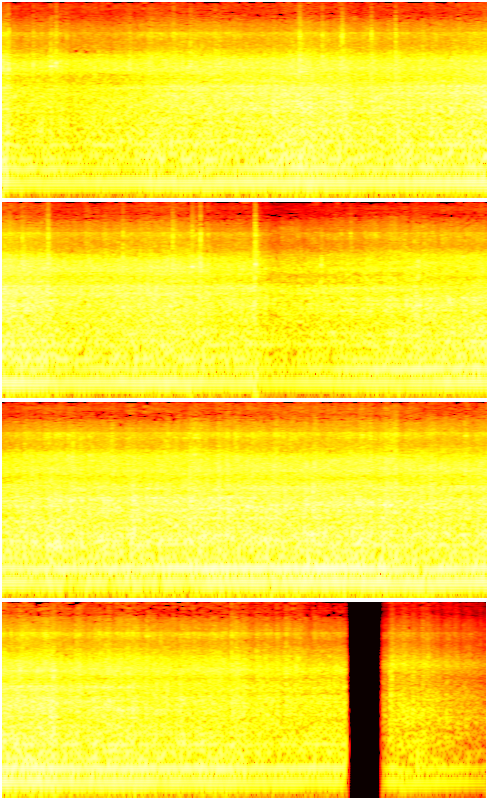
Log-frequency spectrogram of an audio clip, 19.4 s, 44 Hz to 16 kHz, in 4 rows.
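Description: Swaraj 744 FE tractor's diesel engine running steadily under load, driving a Navbharat trencher whose digging chain cuts through soil, with a few sharp clicks and knocks.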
